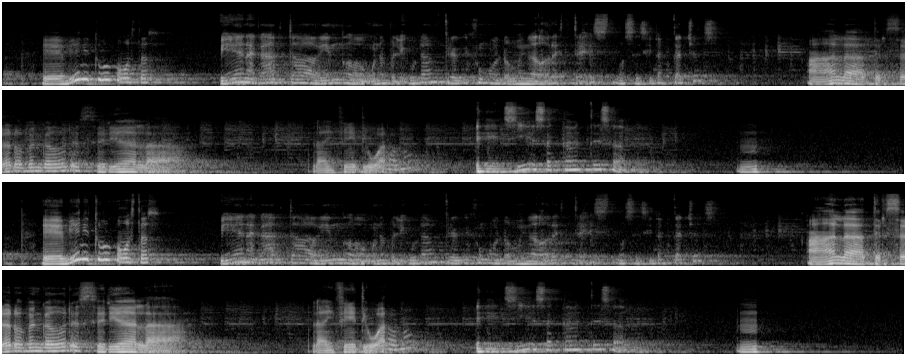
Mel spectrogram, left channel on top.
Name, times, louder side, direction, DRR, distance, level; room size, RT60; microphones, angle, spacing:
voice 1, 0.4-1.6 8.0-10.9 12.1-13.1 16.4-16.6, right 3 dB, 45° right, 10 dB, 0.5 m, -20 dB
sound 1, 1.7-15.8, equal, 75° left, 2.2 m, -50 dB
voice 2, 2.2-7.1 13.8-15.5, left 2 dB, 45° left, 8 dB, 1.1 m, -25 dB
23.0 x 12.5 x 4.3 m, 2.1 s
head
